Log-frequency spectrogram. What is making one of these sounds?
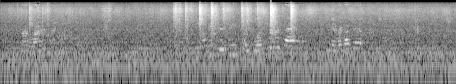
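A spoon scrapes the inside of a cup.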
